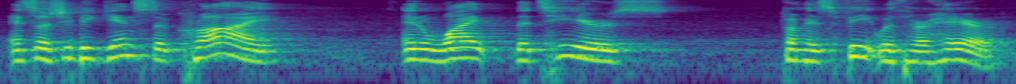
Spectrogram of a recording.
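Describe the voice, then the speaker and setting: A male pastor delivers a sermon in a church, with a chatty, animated delivery full of jokes and little acted-out quotes. His voice sits a bit high for a man. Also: slow pace. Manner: animated, conversational and joking, acts out quotes.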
